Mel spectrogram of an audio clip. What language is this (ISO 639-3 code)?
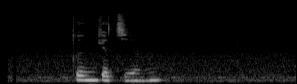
nan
